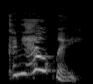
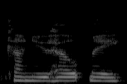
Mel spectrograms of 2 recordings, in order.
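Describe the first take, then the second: First: "Can you help me?" pitched high and louder, as a real question; questioning pitch rise. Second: "Can you help me?" low, slow and soft, without lift; no questioning rise. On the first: Drama teacher showing intonation, "Can you help me?" as high-pitched question. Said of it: "the pitch goes up". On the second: Drama teacher showing lost effect, "Can you help me?" without pitch rise. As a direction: keep "Can you help me?" level and subdued, drawn out. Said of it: "doesn't have the same effect". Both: Shown as a demonstration.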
